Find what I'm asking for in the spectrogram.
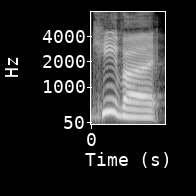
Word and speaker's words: Caoimhe: And Kiva is spelled C-A-O-I-M-H-E, as you can see, an English reader in the Western world, that might be a little difficult to pronounce because it's clearly Irish.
